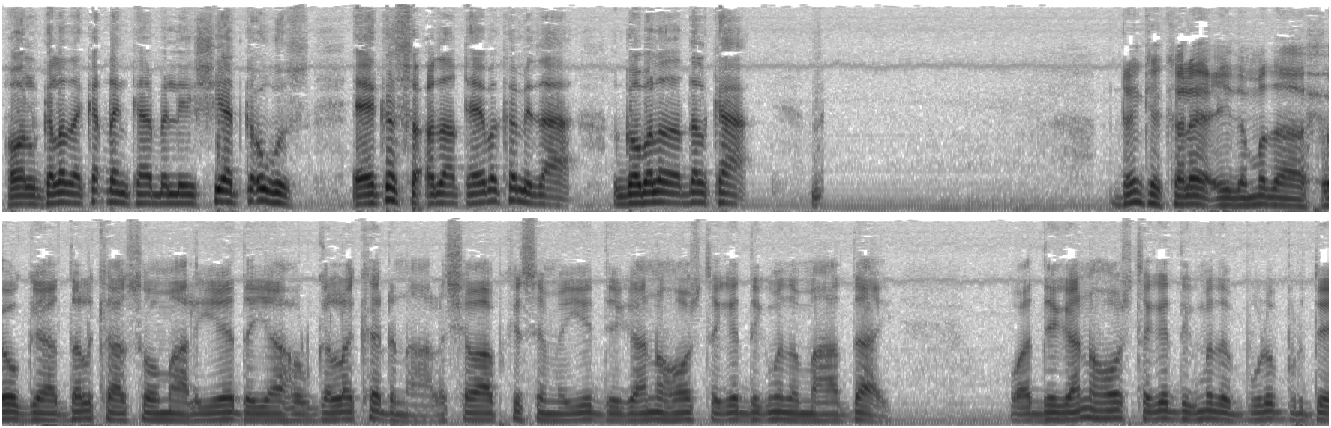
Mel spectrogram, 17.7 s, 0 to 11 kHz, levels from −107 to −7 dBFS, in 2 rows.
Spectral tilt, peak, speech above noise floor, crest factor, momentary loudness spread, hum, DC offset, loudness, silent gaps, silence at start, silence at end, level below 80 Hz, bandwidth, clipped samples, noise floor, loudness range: -6 dB/octave; -8 dBFS; 27 dB; 18 dB; 11 LU; 50 Hz at -50 dBFS; under 0.1%; -26 LUFS; none; 0 s; 0 s; -56 dBFS; 11 kHz; under 0.1%; -53 dBFS; 8 LU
